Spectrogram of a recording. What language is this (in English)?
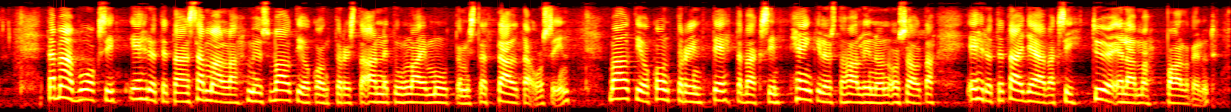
Finnish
